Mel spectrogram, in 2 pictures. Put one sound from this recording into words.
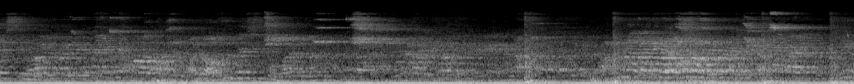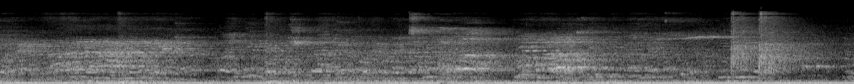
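Several young men talk and call out to each other in a large echoing gym.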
